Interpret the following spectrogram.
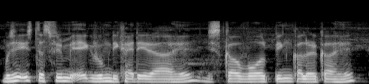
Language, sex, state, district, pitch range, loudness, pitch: Hindi, male, Arunachal Pradesh, Papum Pare, 130-145 Hz, -13 LUFS, 135 Hz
